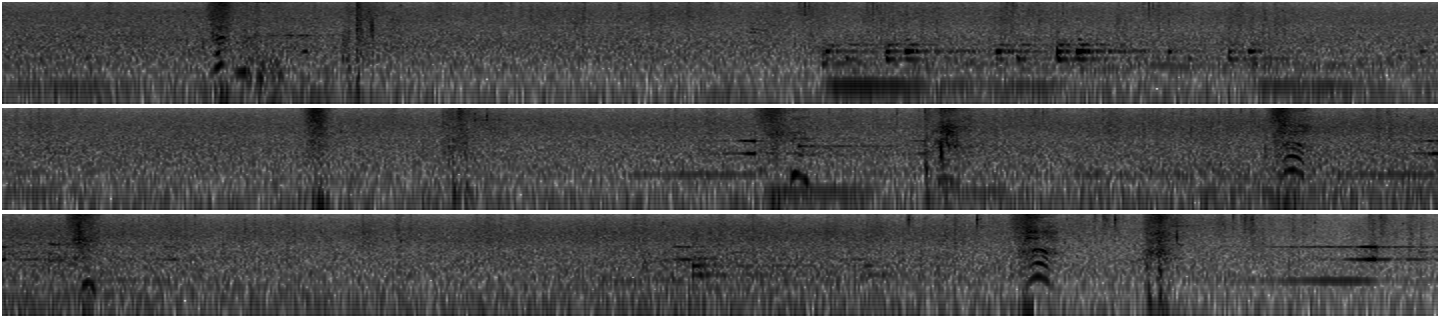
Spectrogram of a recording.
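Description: Hands grip and scrape on rock during a climb, with short knocks.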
